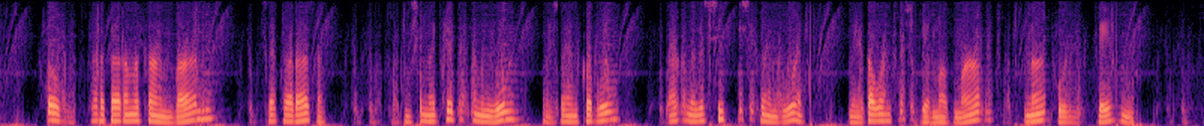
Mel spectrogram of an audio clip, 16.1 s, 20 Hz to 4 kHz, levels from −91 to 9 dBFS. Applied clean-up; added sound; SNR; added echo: neural separator model SepFormer WHAMR!.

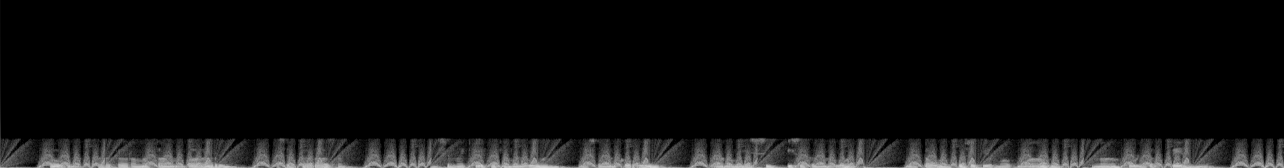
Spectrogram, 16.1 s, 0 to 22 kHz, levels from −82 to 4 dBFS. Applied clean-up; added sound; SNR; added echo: none; Scratching (performance technique); 3 dB; reverberation time 0.2 s.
